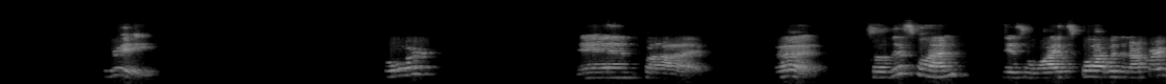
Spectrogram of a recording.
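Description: A woman speaks with energy, close by, in short phrases.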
